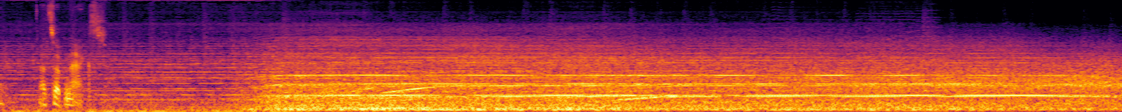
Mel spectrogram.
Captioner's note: air raid sirens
